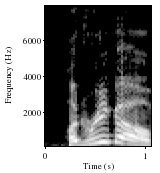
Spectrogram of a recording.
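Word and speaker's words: Rodrigo: Hey, I'm gonna give you the Brazilian pronunciation on this name. Hadrigo Machado this week.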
